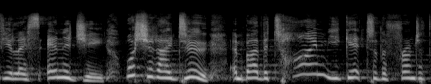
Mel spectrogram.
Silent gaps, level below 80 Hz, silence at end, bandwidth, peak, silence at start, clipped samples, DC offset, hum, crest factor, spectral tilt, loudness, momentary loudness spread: none; -66 dBFS; 0 s; 12.5 kHz; -8 dBFS; 0 s; under 0.1%; under 0.1%; none; 16 dB; -2.5 dB/octave; -25 LUFS; 7 LU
